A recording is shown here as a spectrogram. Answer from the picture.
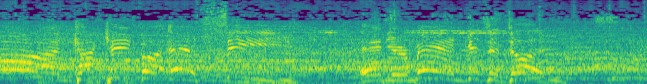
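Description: Several excited voices shouting and whooping over each other in celebration of a game-winning goal, with short rising and falling yells over a background crowd.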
